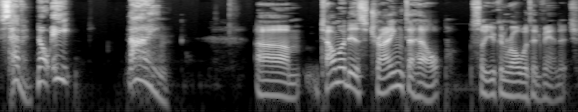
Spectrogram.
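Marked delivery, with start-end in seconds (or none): 0.0-2.1 tiny, squeaky, high, bouncy sing-song voice. The storyteller voices Talmud, who is trying to help with the roll: tiny voice. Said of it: "you just hear this tiny voice going".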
